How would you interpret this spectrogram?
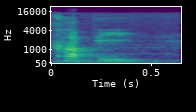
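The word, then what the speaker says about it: Kopje: the area known as copay pronounced copy near where the commercial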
